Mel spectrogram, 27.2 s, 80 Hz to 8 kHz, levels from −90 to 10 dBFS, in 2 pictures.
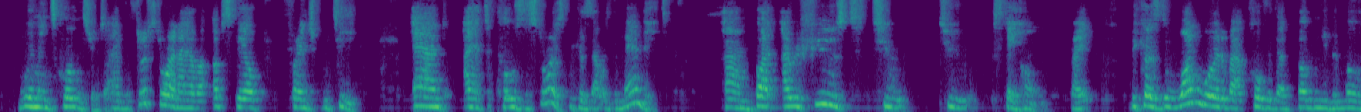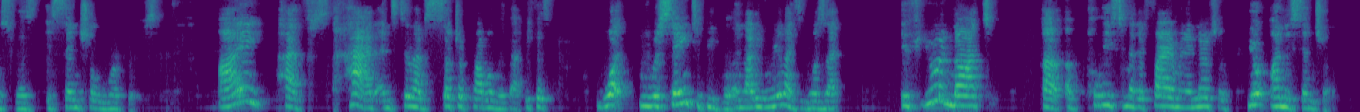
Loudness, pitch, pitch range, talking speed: -28 LUFS, 215 Hz, 190-245 Hz, 190 wpm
